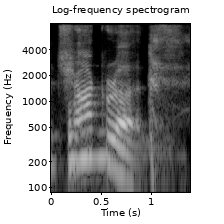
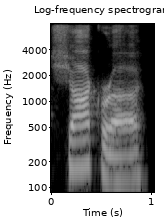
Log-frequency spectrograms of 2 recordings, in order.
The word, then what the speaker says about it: chakra: So then we are going to just move into the chakras. So and it's funny because literally the proper way to say it is not chakra, it is chakra.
